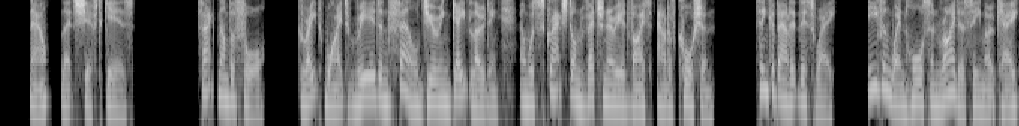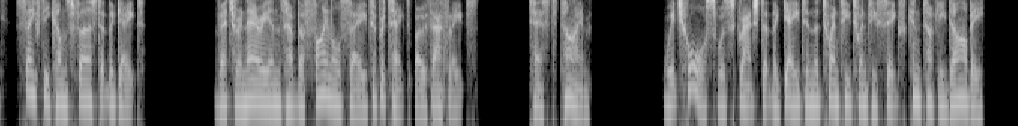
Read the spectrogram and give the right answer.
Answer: Correct answer, Great White.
